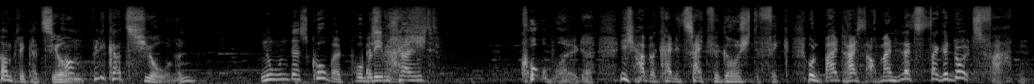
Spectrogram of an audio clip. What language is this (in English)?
German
